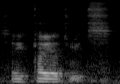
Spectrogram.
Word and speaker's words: psychiatrist: psy hi sorry i have my notes here say kaya treats okay so almost all the time in this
